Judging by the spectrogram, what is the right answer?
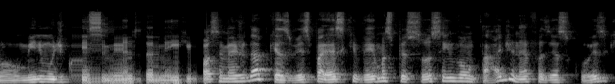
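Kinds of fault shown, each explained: Robotic sound from repeated short buffers: audio likely stopped arriving on time, so playback kept looping a fragment of about 15 ms in place of the skipped material for most of 0.73 to 2.07 s, imposing a rigid 66.7 Hz metallic buzz that loosely tracks the speech.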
